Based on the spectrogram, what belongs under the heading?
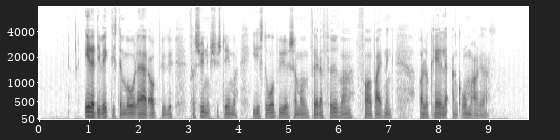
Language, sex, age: Danish, male, 34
